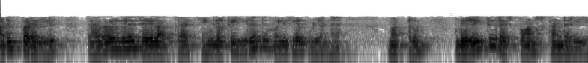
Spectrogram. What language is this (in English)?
Tamil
